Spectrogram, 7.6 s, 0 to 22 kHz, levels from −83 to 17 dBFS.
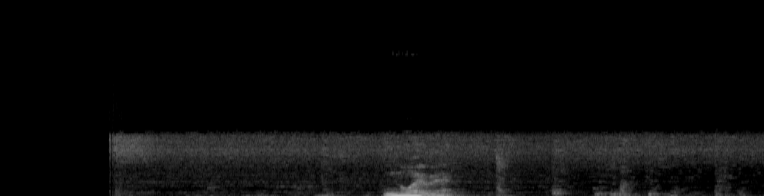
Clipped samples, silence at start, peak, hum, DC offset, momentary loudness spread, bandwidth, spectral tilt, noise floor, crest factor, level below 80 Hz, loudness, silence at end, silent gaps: under 0.1%; 1.15 s; -8 dBFS; none; under 0.1%; 29 LU; 7.4 kHz; -7 dB/octave; -54 dBFS; 22 dB; -66 dBFS; -23 LUFS; 3.1 s; none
